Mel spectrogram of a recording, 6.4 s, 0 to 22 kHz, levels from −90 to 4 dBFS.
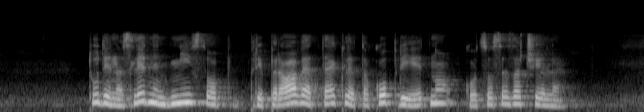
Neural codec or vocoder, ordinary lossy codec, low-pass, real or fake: none; none; 7.2 kHz; real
